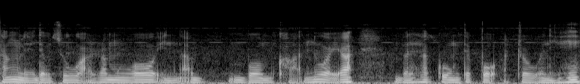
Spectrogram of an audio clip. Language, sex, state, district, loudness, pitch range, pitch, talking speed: Mizo, male, Mizoram, Aizawl, -20 LUFS, 100-105 Hz, 100 Hz, 195 wpm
